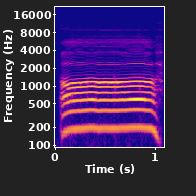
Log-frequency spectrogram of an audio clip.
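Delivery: long, high, held "uhhh"; exasperated sustained groan; loud drawn-out groan. Real, not acted. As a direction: groan loudly and hold it. Exasperated by the task.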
